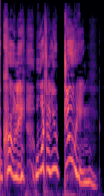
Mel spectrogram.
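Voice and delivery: high, loud, frightened plea; an angel terrified for his demon friend. Acted. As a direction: cry out in fear for him. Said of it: "Aziraphale was frightened".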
